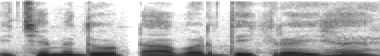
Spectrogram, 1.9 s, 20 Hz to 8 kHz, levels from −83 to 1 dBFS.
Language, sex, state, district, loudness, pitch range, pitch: Hindi, male, Jharkhand, Palamu, -15 LUFS, 130-135 Hz, 135 Hz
